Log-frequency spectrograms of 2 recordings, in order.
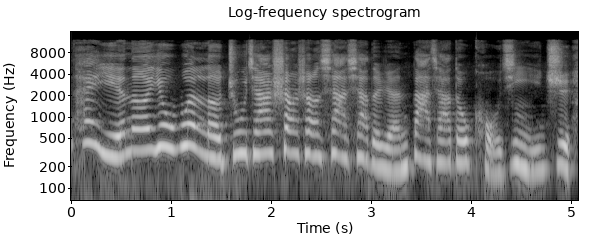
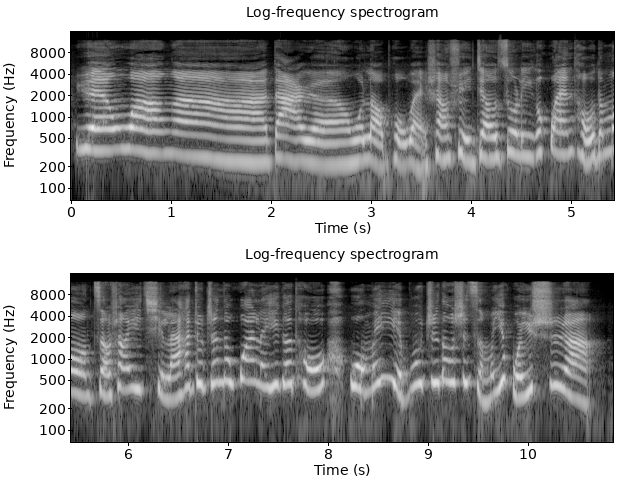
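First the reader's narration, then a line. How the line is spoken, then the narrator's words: Loud defensive plea. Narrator (Chinese): 朱尔旦在县太爷面前呢，大声的为自己辩解说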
